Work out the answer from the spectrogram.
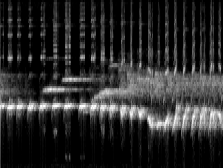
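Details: White-rumped shama song used to provoke other shamas to sing: a steady whistled tone breaking into quickening, rhythmic chattering notes.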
